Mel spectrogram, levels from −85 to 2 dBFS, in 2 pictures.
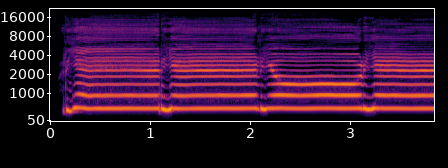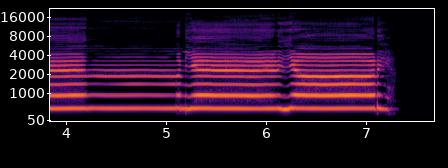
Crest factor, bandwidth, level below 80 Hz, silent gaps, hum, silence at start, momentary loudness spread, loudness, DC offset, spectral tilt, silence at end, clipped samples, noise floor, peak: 12 dB; 17 kHz; under -90 dBFS; none; none; 0.15 s; 10 LU; -23 LUFS; under 0.1%; 2 dB/octave; 0.45 s; under 0.1%; -47 dBFS; -12 dBFS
